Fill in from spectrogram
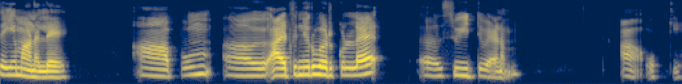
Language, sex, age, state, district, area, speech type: Malayalam, female, 30-45, Kerala, Kozhikode, urban, spontaneous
